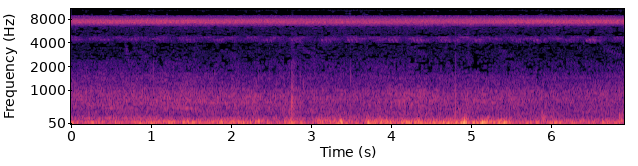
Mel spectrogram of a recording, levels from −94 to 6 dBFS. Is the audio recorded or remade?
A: recorded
